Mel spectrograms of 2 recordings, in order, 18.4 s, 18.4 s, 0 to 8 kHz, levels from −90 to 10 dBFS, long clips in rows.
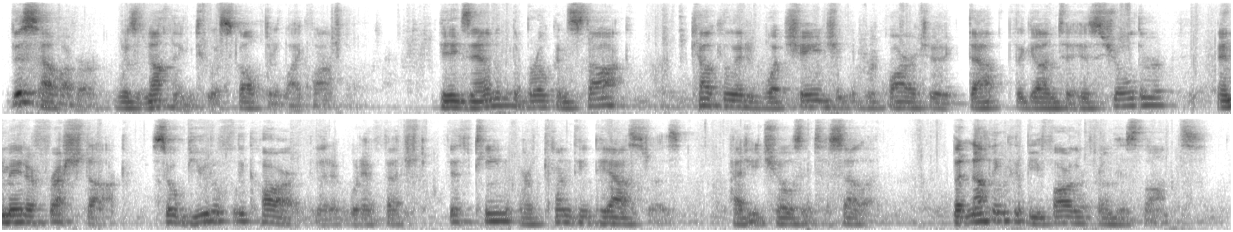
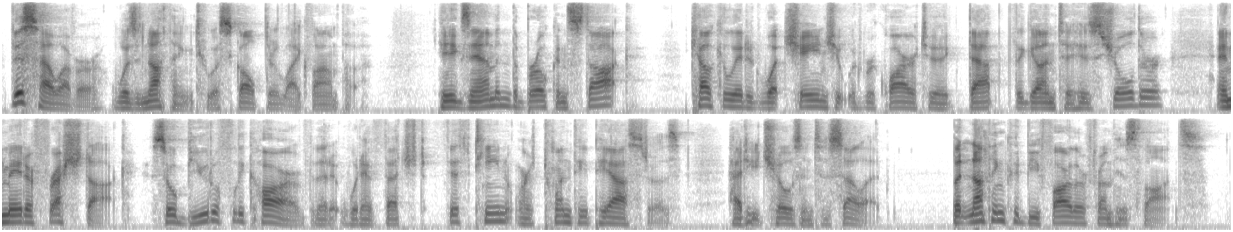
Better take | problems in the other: second | noise reduction (neural separator model SepFormer DNS4)

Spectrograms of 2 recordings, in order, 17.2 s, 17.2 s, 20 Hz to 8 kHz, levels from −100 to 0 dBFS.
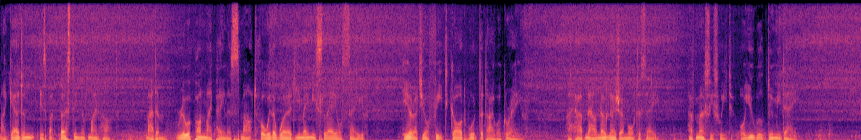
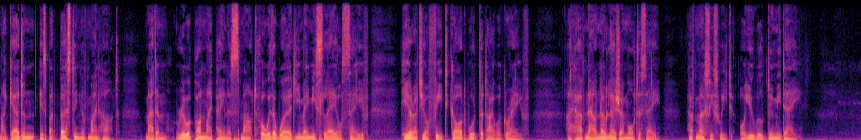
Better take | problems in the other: second | background sound (Rattle (instrument) + Thunder); 18 dB below the speech

